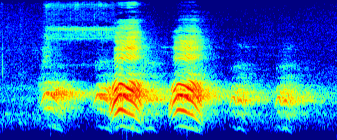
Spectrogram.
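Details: Large-billed crow calling at Konuma lake: a series of five hoarse caws, the middle two loudest and harshest, the last ones softer and shorter, with a faint high steady tone at the start.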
